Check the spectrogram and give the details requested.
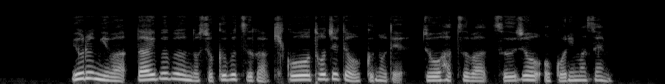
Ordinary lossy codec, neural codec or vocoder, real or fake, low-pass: Opus, 64 kbps; none; real; 9.9 kHz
